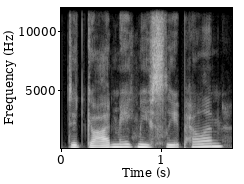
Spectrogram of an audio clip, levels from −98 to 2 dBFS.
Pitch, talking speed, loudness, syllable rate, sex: 205 Hz, 210 wpm, -14 LUFS, 4.6 syllables/s, female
